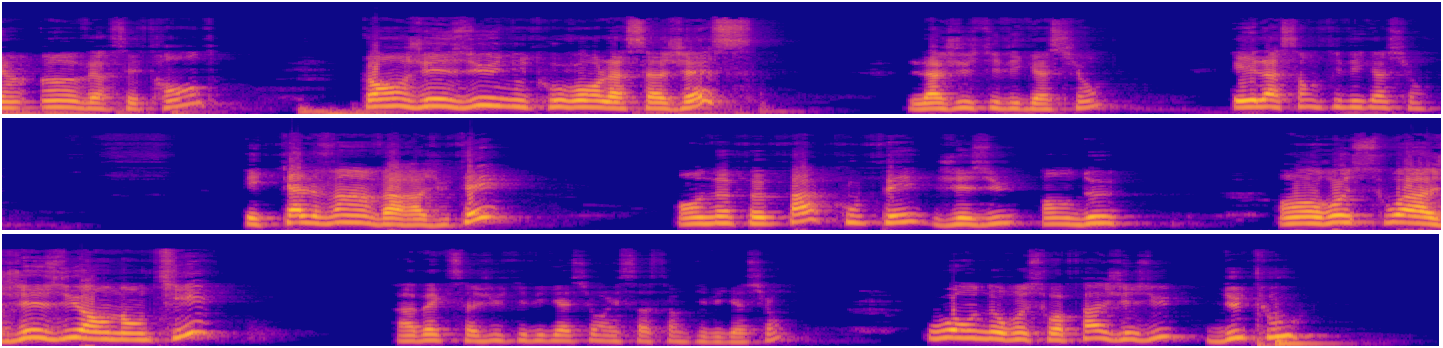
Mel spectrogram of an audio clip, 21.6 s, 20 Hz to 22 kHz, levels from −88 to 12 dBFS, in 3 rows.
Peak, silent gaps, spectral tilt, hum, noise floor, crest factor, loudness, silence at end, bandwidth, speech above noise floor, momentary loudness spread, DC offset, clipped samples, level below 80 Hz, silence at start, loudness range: 0 dBFS; none; -6.5 dB/octave; none; -68 dBFS; 14 dB; -13 LUFS; 0.6 s; 13.5 kHz; 55 dB; 15 LU; under 0.1%; under 0.1%; -44 dBFS; 0 s; 6 LU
